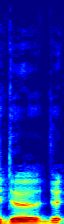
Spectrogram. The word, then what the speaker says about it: deux: Ou bien le mot deux, par exemple. Deux, un, deux. Vous avez un X, mais il ne se prononce pas, surtout à la fin des mots.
